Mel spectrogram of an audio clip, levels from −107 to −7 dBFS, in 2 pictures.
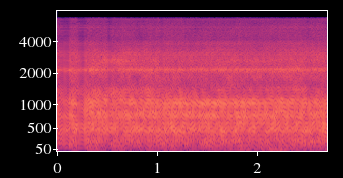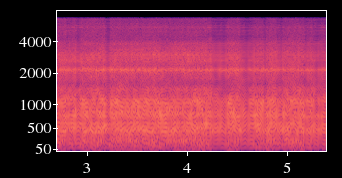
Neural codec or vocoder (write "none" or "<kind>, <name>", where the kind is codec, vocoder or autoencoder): vocoder, Vocos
